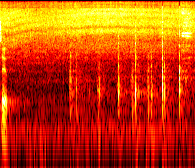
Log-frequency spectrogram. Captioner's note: chopping sounds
